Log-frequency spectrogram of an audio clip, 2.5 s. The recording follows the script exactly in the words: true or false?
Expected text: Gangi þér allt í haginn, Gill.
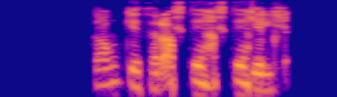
false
